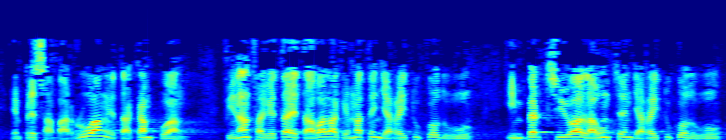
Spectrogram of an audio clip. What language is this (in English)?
Basque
